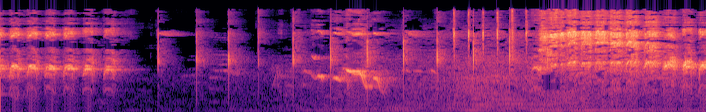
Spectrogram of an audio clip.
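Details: Black-throated laughingthrush training recording for young birds: loud, rapid, ringing notes open and close the passage, with a stretch of sharp clicking snaps between them.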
